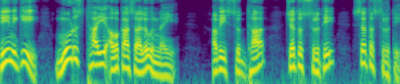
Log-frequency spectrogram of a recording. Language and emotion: Telugu, neutral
